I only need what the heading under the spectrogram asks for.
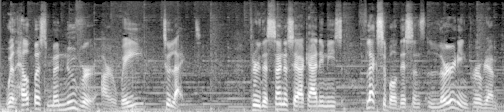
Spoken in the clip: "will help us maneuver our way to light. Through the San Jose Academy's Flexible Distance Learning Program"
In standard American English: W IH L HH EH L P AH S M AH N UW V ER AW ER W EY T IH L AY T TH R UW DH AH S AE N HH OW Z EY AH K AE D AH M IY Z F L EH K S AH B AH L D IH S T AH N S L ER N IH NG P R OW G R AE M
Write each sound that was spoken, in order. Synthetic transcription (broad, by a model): W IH L HH EH L P AH S M AH N UW V ER AW ER W EY T IH L AY T TH R UW DH AH S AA N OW S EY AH K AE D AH M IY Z F L EH K S AH B AH L D IH S T AH N S L ER N IH NG P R OW G R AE M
